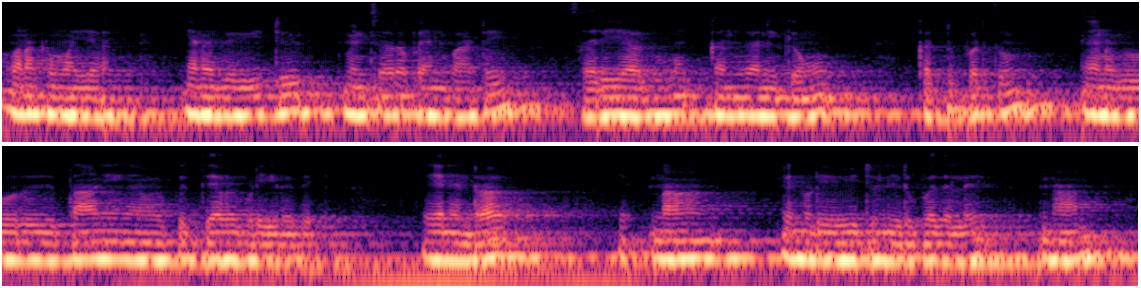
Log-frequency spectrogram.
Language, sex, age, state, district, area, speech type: Tamil, male, 18-30, Tamil Nadu, Dharmapuri, rural, spontaneous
